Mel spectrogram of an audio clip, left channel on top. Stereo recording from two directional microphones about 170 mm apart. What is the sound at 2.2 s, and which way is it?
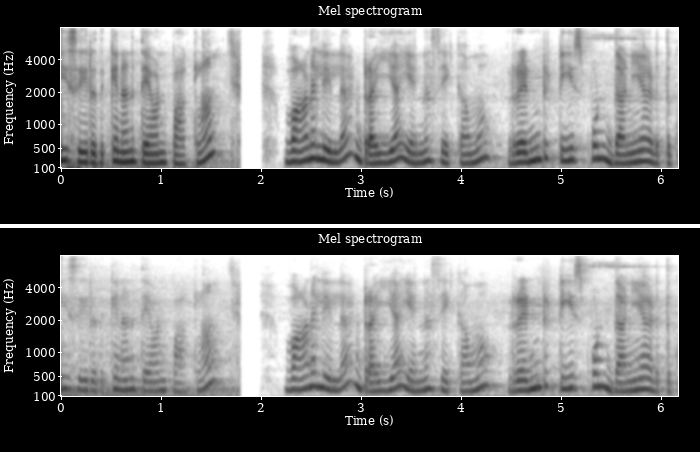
Speech, 45° left (ahead or behind).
